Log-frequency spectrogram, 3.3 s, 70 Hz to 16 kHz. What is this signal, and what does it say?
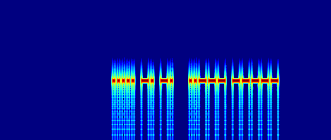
Morse code, heard as a keyed tone, about 50 wpm, 700 Hz. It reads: 5NN 20
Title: CQ WW DX Contest Exchange - 50wpm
